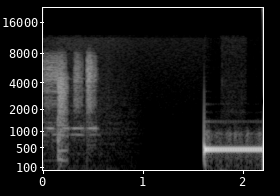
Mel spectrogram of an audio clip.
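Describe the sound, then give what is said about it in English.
A telephone line tone on a call to a Bojangles restaurant. Brief soft sounds are followed by near silence, then a steady, loud, low electronic tone starts abruptly and holds to the end. “I don't know if they pick up phones at a Bojangles.”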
